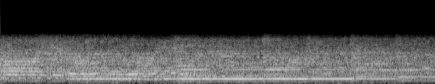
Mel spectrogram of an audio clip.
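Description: Live song performance with a long note held for about two seconds in the middle over the backing music. It sounds muffled, with the top end cut off.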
